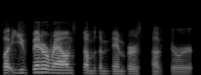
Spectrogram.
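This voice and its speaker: A game master narrating a tabletop game casually, in halting, improvised phrases. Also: medium pitch, expressive, pushed and bright, smooth, no room sound, muffled recording.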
